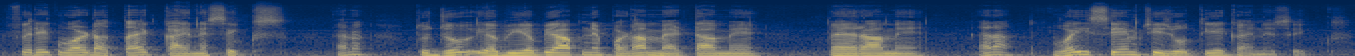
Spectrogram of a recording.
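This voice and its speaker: A man's voice: a little high, moderate pace. A male coaching teacher giving a casual lecture, explaining step by step, mixing English terms into his talk and checking in with "है ना?" after nearly every phrase. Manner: mixes English terms into Hindi.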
